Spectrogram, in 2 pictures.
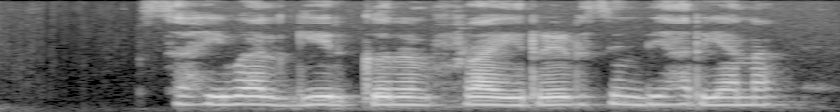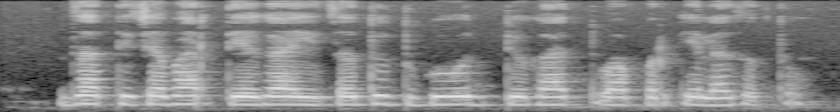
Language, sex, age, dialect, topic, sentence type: Marathi, female, 25-30, Standard Marathi, agriculture, statement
